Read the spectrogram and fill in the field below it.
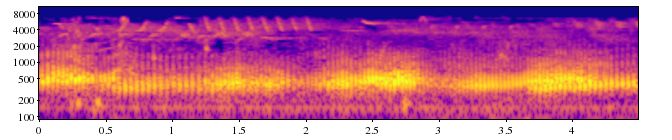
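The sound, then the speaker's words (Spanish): A dense chorus of frogs croaking continuously during their mating season, rising and falling in loudness in slow waves, with a rapid pulsing trill layered over it and no voices. “El apareamiento de las ranas dura unos pocos días.”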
